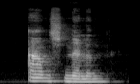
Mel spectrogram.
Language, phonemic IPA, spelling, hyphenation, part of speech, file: Dutch, /ˈaːnˌsnɛ.lə(n)/, aansnellen, aan‧snel‧len, verb, Nl-aansnellen.ogg
- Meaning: to rush near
